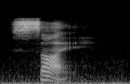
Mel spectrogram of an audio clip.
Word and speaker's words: psi: will use this one letter today um namely sai okay you pronounce it aside you are saying because you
